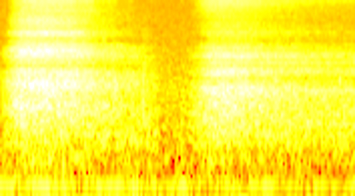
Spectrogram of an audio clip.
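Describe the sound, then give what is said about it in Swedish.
Two slow, deep breaths, each a long, airy rush of air with a pause between them, quiet and alone. “Ta några djupa andetag.”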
